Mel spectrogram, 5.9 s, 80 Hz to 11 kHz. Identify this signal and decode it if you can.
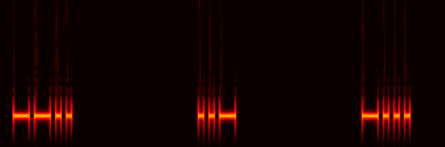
Morse code, heard as a keyed tone, about 17 wpm, spaced as for 5 wpm, 700 Hz. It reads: ZUB
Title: USA Call Signs - 5 Characters - 8x Character Spacing - 17wpm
